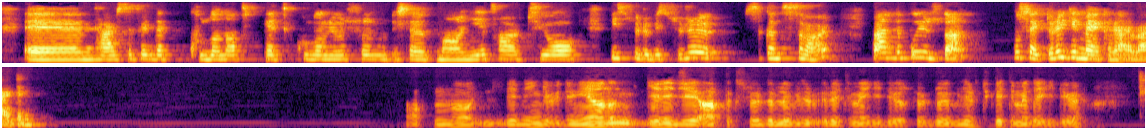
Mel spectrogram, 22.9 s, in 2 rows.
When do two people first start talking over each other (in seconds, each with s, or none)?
none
